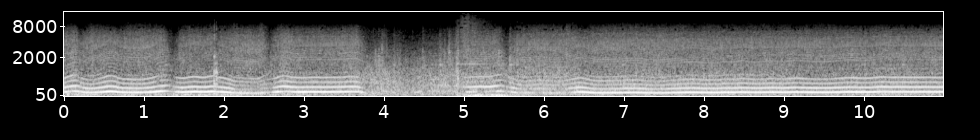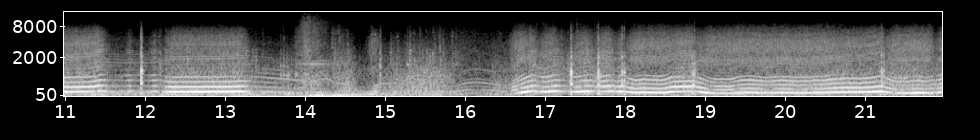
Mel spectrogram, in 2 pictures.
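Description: Tyres skid and crunch over loose dirt.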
